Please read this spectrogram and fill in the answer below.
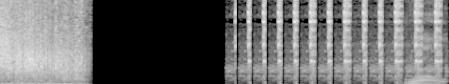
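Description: Sound effects in a dance routine's backing track: a loud, low rumbling noise that cuts off dead about a second in, followed by a second or so of total silence, then a fast rattling pulse of about seven beats a second.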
